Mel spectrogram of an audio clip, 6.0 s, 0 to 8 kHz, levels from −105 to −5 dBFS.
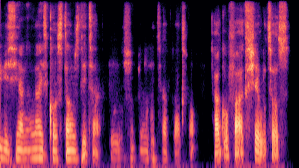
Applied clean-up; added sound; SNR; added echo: neural mask model Resemble Enhance denoiser.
